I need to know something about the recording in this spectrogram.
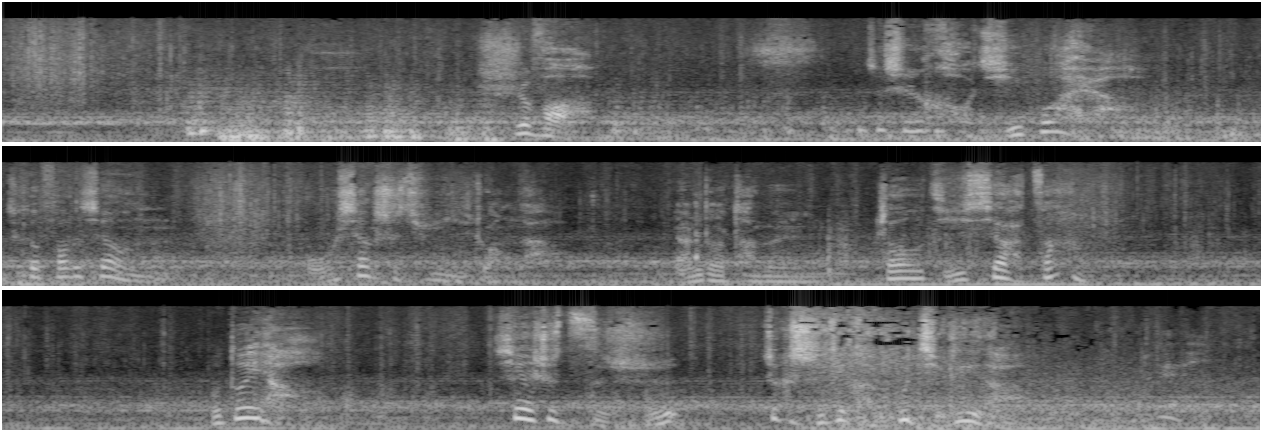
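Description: A young man speaks in a puzzled voice, close by.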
